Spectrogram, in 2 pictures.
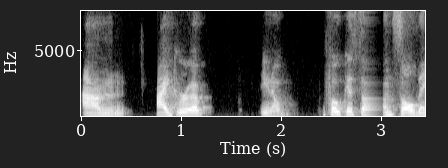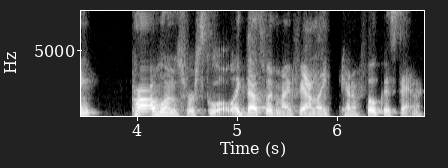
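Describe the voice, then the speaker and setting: In a very clean recording with a silent background, a woman of medium pitch speaks at a moderate pace with fairly even intonation. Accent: Spanish. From Colombia, Bogota. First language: Spanish. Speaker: ecology professor. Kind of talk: interview. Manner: many filler words and restarts.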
